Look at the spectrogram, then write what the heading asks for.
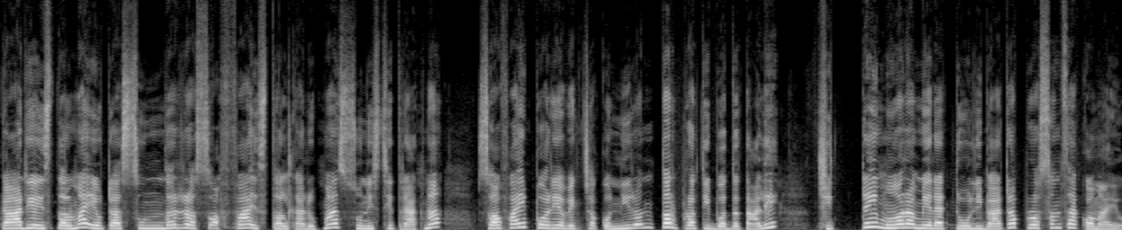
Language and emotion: Nepali, happy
